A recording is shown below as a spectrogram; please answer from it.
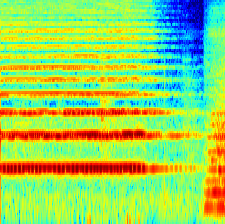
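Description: A brass instrument of a military band holding a single high, steady note, which fades out over the last half second.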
